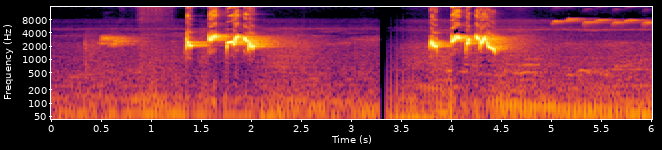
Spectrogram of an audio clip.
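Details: Caged red-whiskered bulbul singing a clear, well-phrased master song: two short bursts of rich, warbled whistles rising and falling, separated by about two seconds of quiet, with a faint high note trailing at the end.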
